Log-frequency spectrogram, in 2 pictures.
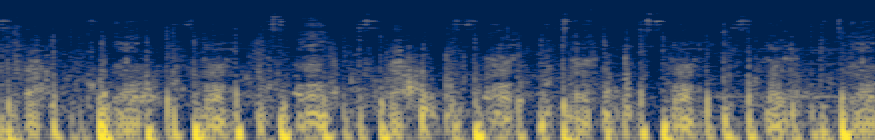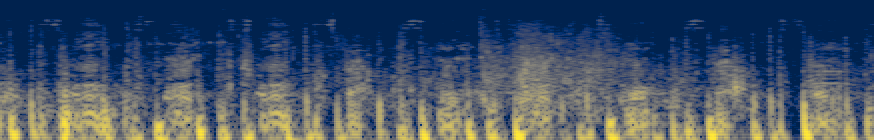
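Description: A horse gallops steadily, hooves thudding on soft ground.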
